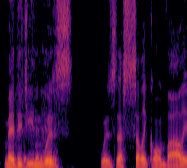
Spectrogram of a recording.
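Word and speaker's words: Medellín: in talking about how Medellin sorry I'll pronounce it right Medellin was was this Silicon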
